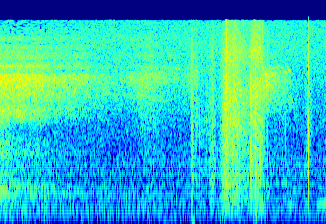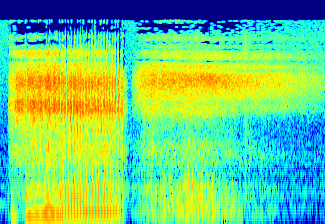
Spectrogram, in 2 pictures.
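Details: Two English bullmastiffs lying on a sofa snoring: a loud snorting, rattling snore, then a softer wheezy breath over room noise.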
